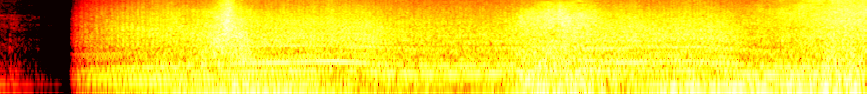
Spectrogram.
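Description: Loud outro sound effect: a deep bass drone under steady held tones, swept by two rising whooshes, about a second in and near three seconds. It starts suddenly after a half-second gap.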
